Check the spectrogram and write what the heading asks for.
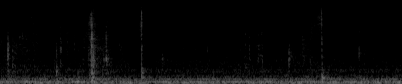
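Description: Paper cutouts being set down and slid on a large sheet of paper: light rustling with a few short, sharp taps, one at the start, two around a second in, and one near the end.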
